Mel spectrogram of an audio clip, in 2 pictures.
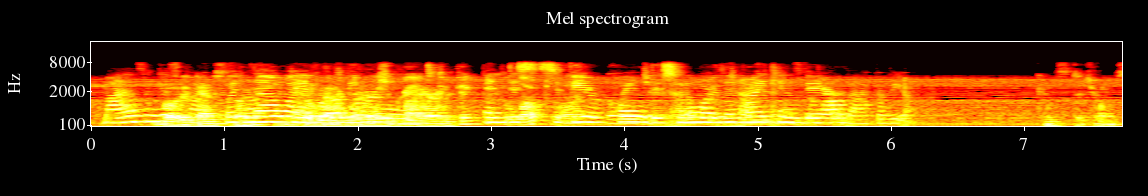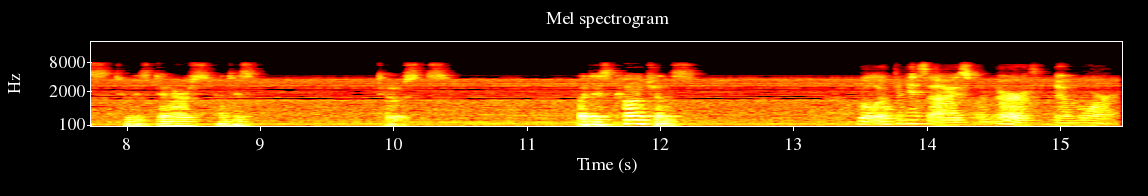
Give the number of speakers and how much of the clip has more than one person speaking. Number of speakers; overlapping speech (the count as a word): four, about 34%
